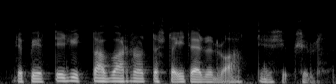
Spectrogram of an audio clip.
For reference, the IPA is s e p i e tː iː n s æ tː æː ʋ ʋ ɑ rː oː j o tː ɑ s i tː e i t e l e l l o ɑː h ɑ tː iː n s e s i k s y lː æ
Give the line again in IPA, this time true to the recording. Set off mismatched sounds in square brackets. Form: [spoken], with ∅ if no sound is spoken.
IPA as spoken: s e p i e tː iː n s [i] tː æː ʋ ʋ ɑ rː oː j o tː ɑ s i tː e i t e [lː] e l l o [ɑ] h ɑ tː iː n s e s [y] k s y lː æ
